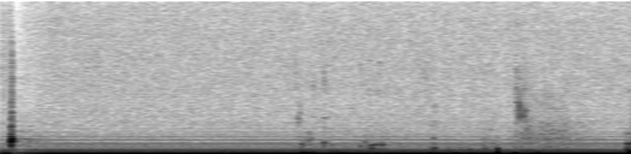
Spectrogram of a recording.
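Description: Steady electrical mains hum, a stack of low buzzing tones, running loud through the sound system. A few faint clicks and knocks come as the podium microphone is handled, the sharpest at the very start.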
